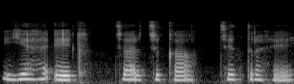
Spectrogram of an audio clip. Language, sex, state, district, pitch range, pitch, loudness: Hindi, female, Madhya Pradesh, Bhopal, 205-230 Hz, 225 Hz, -20 LUFS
